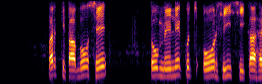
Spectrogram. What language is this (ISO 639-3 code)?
hin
